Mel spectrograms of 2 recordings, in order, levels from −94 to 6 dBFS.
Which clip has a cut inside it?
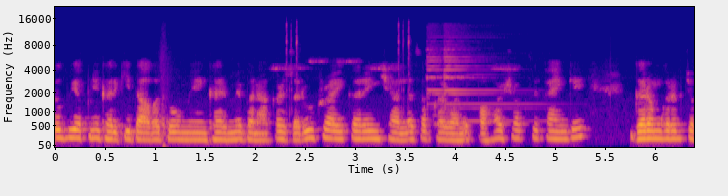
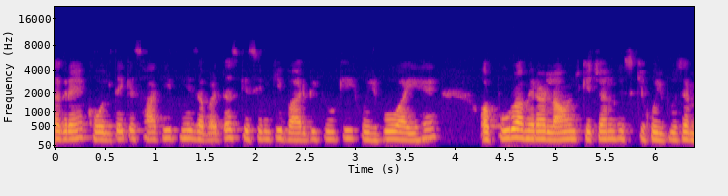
first; 1 cut; at 5.5 s

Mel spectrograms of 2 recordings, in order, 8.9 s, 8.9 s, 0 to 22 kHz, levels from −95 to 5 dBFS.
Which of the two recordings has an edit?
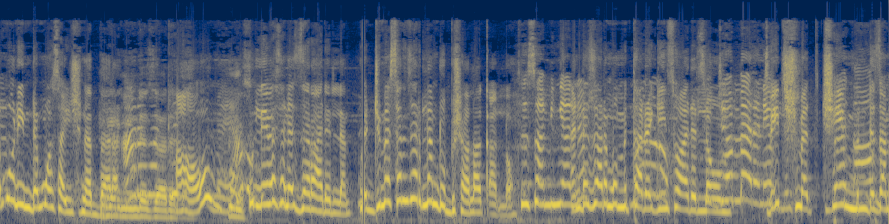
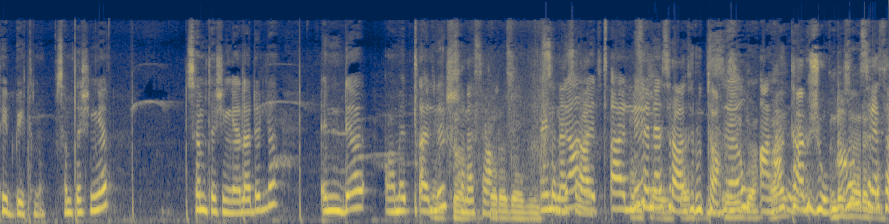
first; 1 cut; at 3.5 s

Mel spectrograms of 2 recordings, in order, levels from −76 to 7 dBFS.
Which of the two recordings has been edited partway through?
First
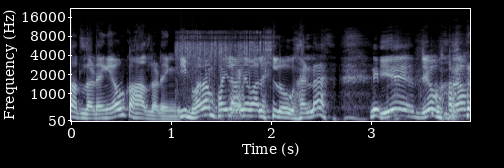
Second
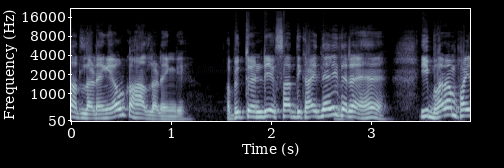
first; 1 cut; at 1.0 s

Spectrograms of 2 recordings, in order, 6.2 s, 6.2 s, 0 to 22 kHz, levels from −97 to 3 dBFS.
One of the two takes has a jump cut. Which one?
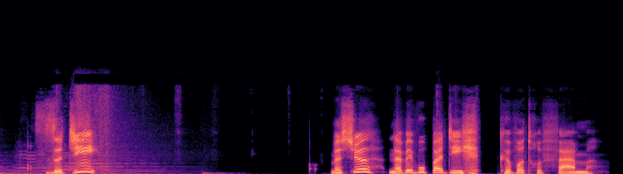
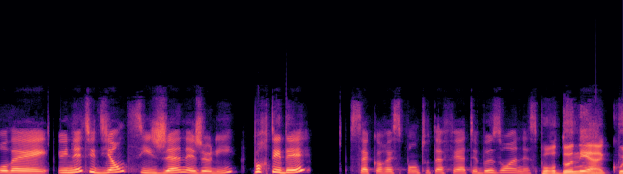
second; 1 cut; at 5.3 s

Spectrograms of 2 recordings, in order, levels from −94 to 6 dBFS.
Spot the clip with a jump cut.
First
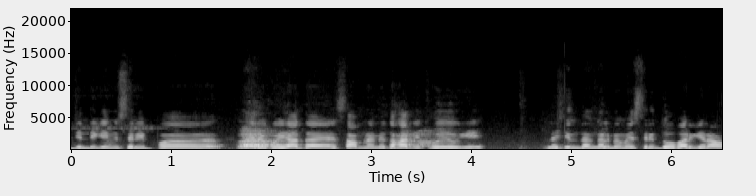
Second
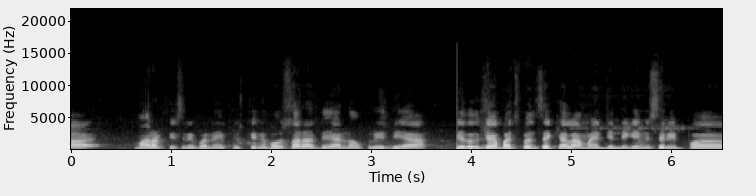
second; 1 cut; at 3.8 s

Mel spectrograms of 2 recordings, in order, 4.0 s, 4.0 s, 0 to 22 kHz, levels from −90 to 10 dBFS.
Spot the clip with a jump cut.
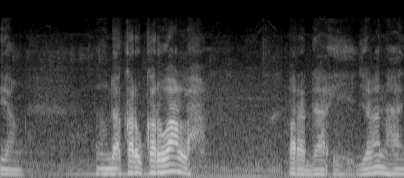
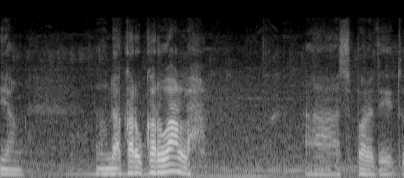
first; 1 cut; at 2.7 s

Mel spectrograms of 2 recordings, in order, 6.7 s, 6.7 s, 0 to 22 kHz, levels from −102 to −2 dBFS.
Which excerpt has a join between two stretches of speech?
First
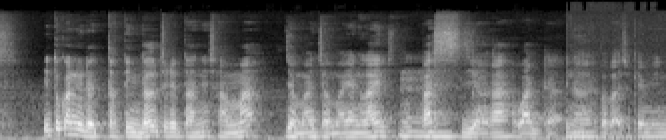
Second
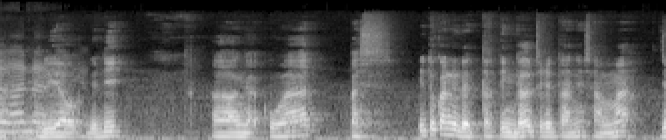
first; 1 cut; at 5.7 s

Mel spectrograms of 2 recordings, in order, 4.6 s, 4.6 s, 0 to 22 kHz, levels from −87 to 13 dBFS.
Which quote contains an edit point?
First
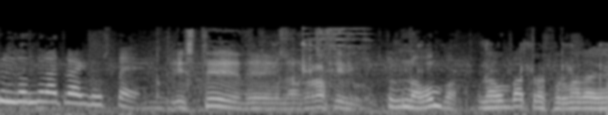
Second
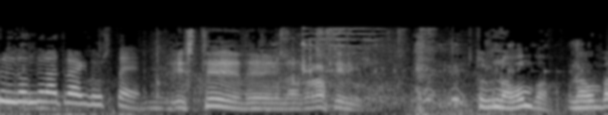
first; 1 cut; at 2.8 s

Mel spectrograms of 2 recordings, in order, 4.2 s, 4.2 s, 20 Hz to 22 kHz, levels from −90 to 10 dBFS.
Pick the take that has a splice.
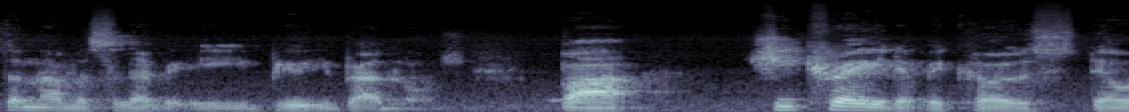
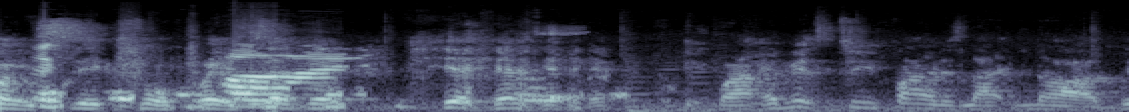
second; 1 cut; at 2.6 s

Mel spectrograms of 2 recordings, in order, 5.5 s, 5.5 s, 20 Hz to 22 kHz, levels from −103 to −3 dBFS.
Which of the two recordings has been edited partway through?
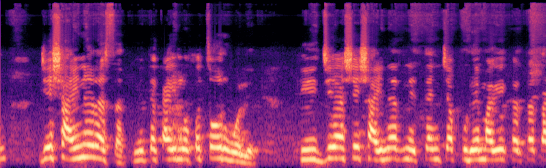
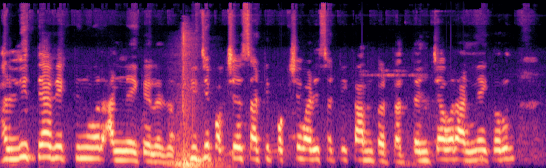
second; 1 cut; at 1.8 s

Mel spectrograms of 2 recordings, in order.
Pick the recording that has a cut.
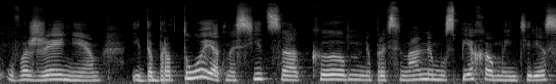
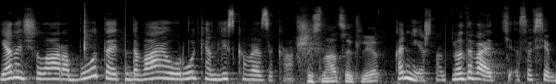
second; 2 cuts; at 1.3 s, 4.3 s

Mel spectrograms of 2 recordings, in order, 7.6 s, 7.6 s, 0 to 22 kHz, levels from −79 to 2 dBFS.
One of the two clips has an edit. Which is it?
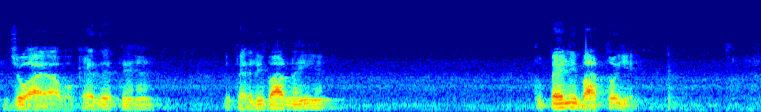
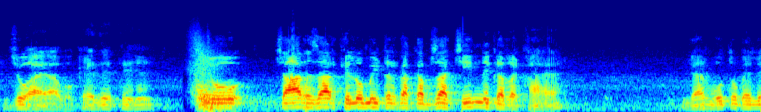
second; 1 cut; at 2.0 s

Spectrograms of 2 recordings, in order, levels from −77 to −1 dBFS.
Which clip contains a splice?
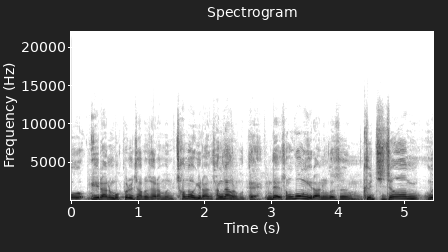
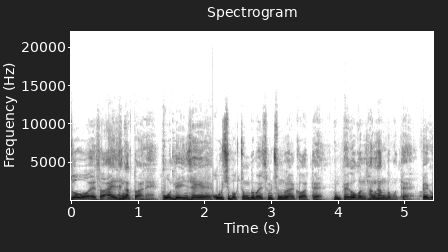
first; 2 cuts; at 2.8 s, 4.3 s

